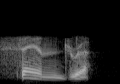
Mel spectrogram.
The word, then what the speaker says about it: Schisandra: S-C-H-I-S-A-N-D-R-A. Shisandra.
